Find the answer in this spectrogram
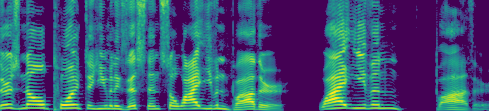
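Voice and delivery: dripping, long-winded heavy sarcasm, repeated. Mocking people who never engage with anything genuinely: sarcastic. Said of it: "that long session of sarcasm I was going at".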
